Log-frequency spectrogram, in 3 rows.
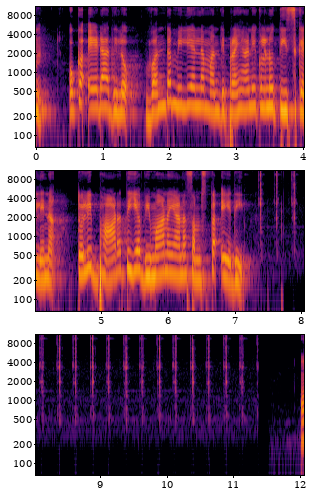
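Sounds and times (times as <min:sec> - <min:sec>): clock-like ticking: 0:07.2 - 0:11.4.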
